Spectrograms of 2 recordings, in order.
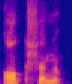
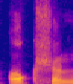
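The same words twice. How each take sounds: First: The first vowel is not an 'o' sound. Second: The first vowel is an 'o' sound. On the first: The speaker calls it wrong. "not auction" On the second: The speaker calls it right. "Remember auction, A U becomes O sound here"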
